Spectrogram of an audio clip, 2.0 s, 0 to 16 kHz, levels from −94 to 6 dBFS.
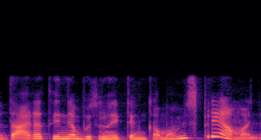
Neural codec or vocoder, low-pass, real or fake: codec, 16 kHz, 6 kbps, DAC; 7.2 kHz; fake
